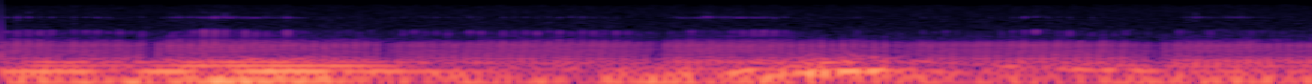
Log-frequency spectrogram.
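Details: Close, loud purring from a baby kitten: deep continuous rumble with regular short breaks roughly every three-quarters of a second, faint higher tones riding on top.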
